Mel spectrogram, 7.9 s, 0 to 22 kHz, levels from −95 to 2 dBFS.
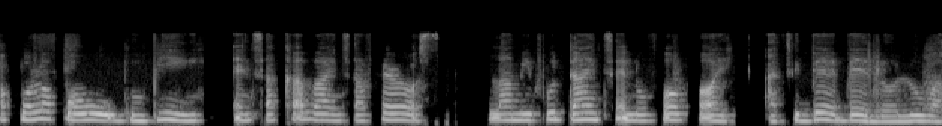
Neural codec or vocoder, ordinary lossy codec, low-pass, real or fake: none; none; 7.2 kHz; real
